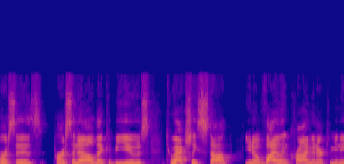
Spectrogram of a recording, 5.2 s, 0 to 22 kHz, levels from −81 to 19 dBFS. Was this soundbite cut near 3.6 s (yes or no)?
yes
